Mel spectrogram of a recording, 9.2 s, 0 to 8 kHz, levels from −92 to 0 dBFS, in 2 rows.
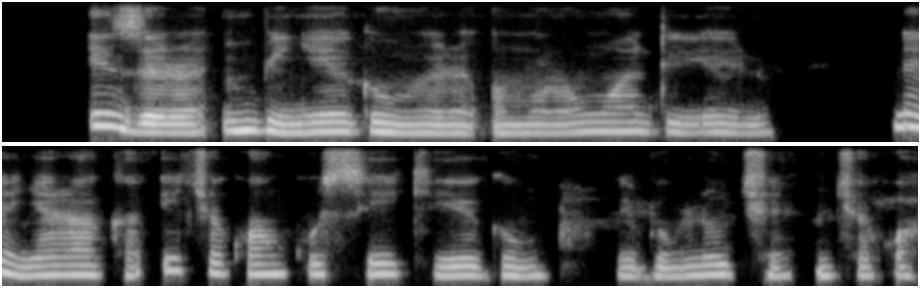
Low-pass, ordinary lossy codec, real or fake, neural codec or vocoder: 7.2 kHz; Opus, 24 kbps; fake; codec, 16 kHz in and 24 kHz out, 2.2 kbps, FireRedTTS-2 codec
